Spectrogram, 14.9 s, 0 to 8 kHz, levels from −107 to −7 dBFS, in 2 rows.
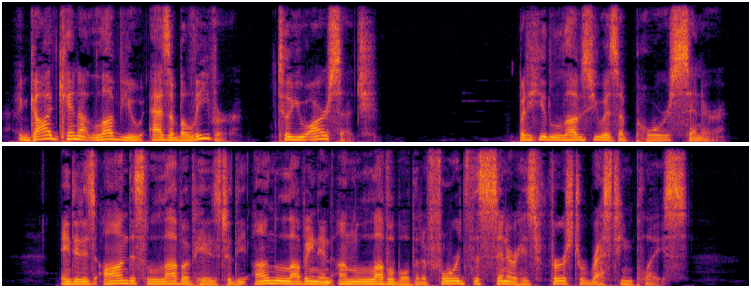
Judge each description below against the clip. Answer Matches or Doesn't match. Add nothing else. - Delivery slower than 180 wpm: Matches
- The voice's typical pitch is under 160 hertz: Matches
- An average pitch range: Matches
